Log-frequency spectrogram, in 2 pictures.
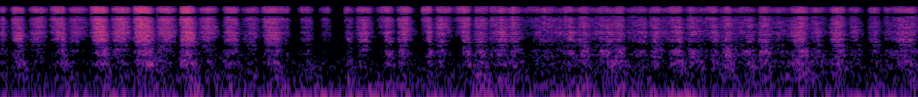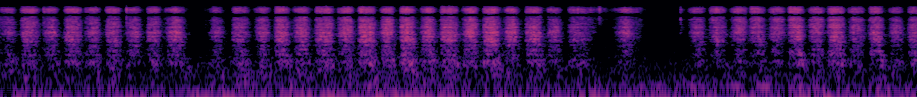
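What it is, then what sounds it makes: Felt-tip marker coloring on a paper sheet. The felt tip of an orange Sharpie marker, held in the fingers, colors in a thin printed paper coloring page clipped to a clipboard. Quiet, continuous rubbing and scratching strokes form a bright, hissy texture that pulses steadily back and forth with no pauses.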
